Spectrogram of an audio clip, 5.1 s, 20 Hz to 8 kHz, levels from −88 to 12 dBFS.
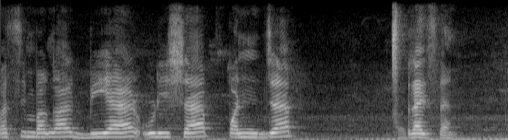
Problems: none marked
